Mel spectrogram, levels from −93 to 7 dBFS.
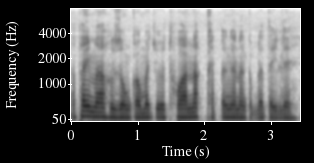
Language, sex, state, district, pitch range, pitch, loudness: Wancho, male, Arunachal Pradesh, Longding, 105-115 Hz, 110 Hz, -15 LUFS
